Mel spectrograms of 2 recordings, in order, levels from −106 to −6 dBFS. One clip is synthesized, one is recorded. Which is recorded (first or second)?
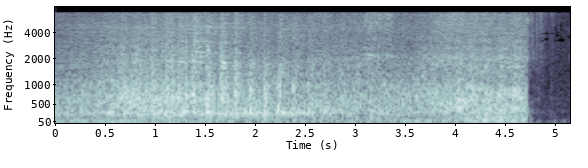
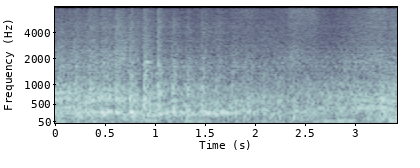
first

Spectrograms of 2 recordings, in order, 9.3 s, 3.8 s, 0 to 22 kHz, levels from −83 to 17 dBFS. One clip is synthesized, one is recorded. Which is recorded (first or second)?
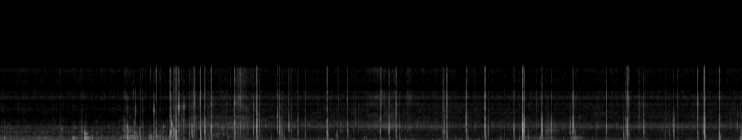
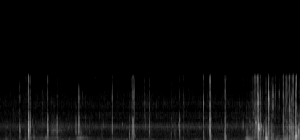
second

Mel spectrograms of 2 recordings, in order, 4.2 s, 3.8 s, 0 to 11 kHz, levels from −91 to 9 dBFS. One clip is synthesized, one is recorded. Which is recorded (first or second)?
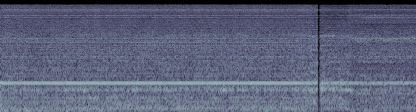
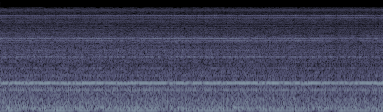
second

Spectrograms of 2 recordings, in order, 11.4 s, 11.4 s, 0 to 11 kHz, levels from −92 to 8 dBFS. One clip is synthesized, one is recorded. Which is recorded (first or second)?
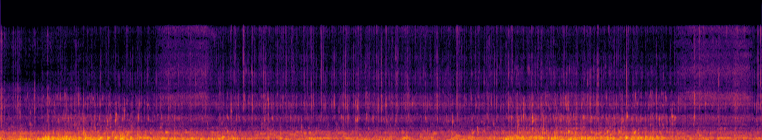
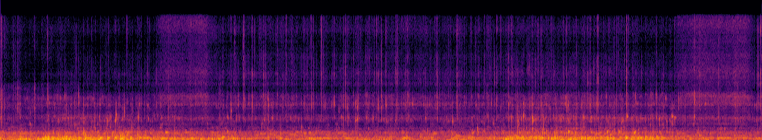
first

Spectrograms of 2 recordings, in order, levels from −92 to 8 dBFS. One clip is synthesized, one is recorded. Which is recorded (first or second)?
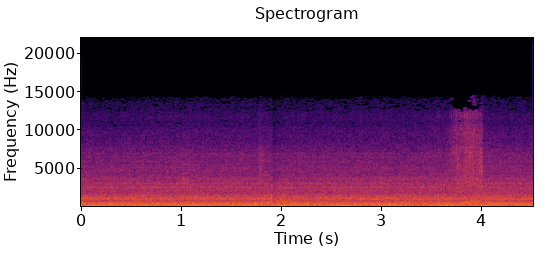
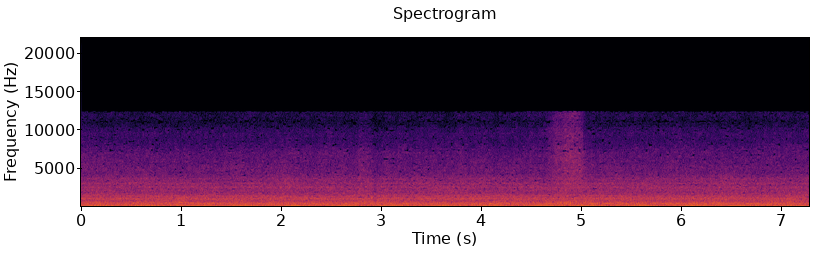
first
